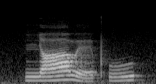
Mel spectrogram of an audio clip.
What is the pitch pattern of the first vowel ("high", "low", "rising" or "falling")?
rising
